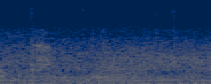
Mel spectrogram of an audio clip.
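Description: rain falling outdoors

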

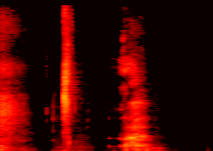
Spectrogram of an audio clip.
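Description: sniff into the microphone

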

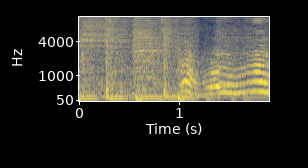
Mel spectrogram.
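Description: dog whimpering and barking

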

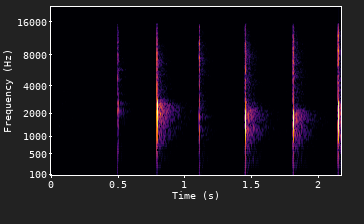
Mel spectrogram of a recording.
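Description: hand clapping

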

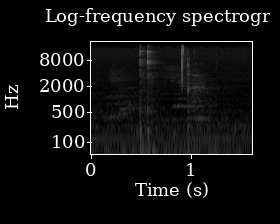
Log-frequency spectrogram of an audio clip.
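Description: computer mouse clicking

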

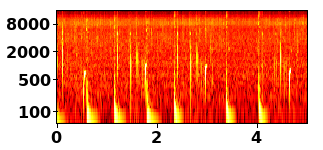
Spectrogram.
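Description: rain falling

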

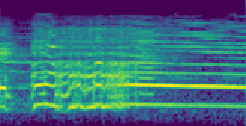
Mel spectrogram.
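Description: chicken crowing

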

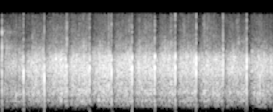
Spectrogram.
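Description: audience applause

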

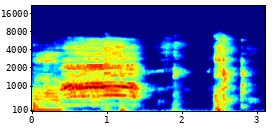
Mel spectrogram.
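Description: cow mooing

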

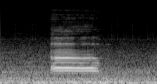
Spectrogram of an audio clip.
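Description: road traffic passing by

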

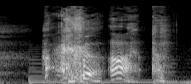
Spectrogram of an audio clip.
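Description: sneeze

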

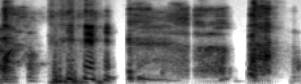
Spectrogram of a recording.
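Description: coughing

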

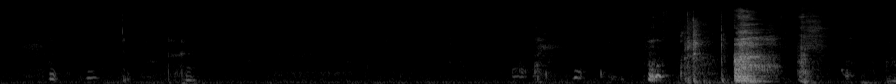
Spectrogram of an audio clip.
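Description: coughing

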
